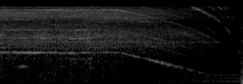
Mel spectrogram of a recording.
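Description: A router cuts a shallow hinge mortise in a pallet wood door: a loud, close, high-pitched steady whine that, after about a second, winds down with a falling pitch as the motor coasts to a stop, with no voices.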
